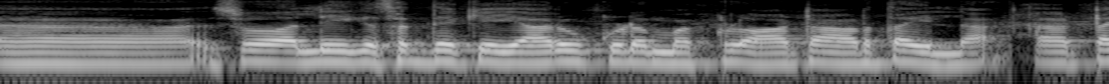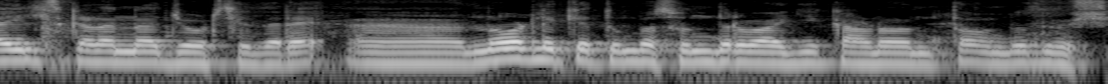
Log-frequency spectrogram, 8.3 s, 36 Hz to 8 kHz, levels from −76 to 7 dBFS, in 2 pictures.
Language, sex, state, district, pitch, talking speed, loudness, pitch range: Kannada, male, Karnataka, Bellary, 145 Hz, 160 wpm, -18 LUFS, 135-150 Hz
